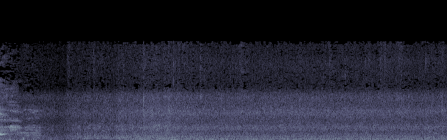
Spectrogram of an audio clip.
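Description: Thunderstorm rain and wind, a steady even rush.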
